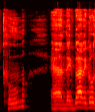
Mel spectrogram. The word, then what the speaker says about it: Cwm: It's actually spelled CWM, but it's pronounced Coom.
